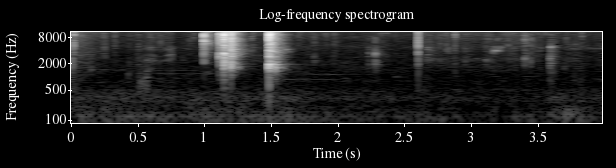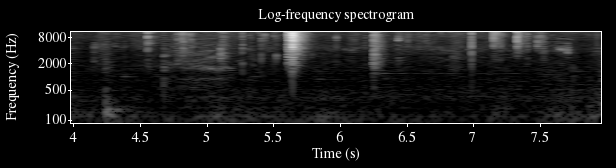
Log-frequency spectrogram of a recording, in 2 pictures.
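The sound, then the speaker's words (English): Crunching and chewing of hard pistachio nuts, with a few sharp cracks standing out among softer irregular mouth sounds over a low background rumble. “I have had a bad run with pistachios.”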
